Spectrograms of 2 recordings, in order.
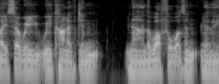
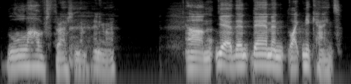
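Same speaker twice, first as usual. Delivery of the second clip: ordinary delivery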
